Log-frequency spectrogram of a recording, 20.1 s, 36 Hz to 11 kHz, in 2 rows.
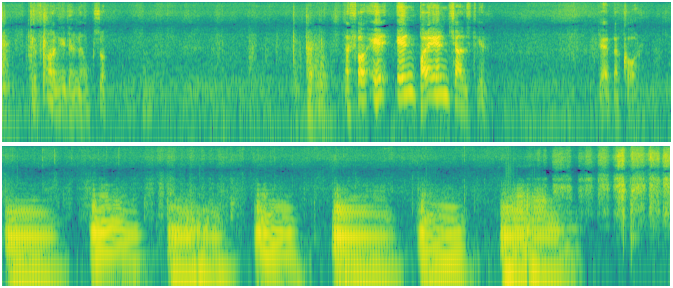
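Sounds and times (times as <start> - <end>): tuba low notes: 10.1 - 18.8.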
